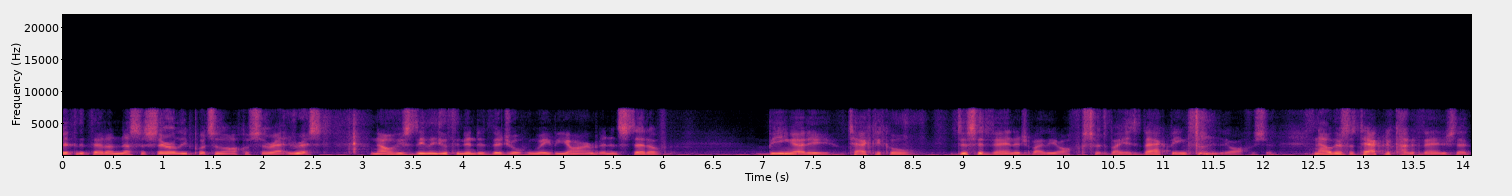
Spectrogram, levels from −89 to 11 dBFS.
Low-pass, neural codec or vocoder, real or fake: 7.2 kHz; codec, 16 kHz in and 24 kHz out, 0.9 kbps, LongCat-Audio-Codec, four codebook decoder; fake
